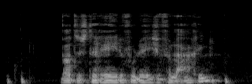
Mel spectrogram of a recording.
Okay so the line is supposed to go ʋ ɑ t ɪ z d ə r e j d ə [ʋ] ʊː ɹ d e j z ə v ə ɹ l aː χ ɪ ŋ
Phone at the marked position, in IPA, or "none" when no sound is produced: v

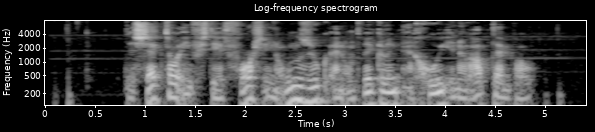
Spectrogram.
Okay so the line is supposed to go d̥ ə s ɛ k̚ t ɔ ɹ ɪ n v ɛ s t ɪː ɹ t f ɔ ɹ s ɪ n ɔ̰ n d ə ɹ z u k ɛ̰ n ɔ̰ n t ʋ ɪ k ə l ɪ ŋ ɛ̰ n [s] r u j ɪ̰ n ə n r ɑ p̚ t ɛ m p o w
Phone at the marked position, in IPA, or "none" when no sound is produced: χ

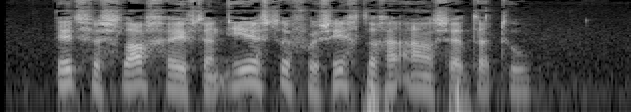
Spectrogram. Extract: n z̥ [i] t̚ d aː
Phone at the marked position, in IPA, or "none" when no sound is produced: ɛ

